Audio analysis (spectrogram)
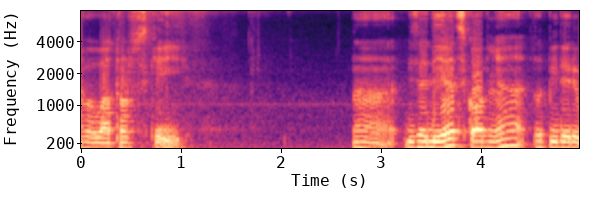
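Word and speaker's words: Wartofsky: Nah, di sini ada score Branch and Watowski, atau bacanya Watowski.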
